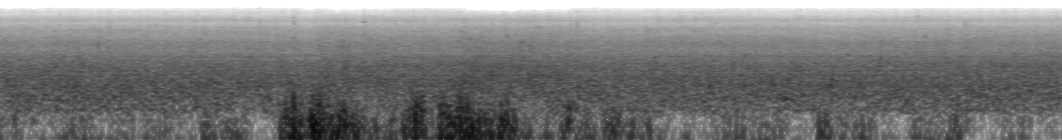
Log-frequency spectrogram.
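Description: Small stream rushing steadily, with low rumbling buffets on the microphone from about three to five seconds in.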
